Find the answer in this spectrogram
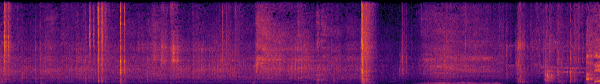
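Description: Taxi door and body knocks as a heavy man gets out of a car, with a loud car-door slam about seven seconds in, followed by a brief low rumble; speech starts near the end.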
